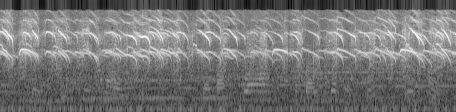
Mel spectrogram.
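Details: Juvenile munia calls meant for luring birds into nets: busy overlapping high chirps and short downslurred twitters pour out without a break, with faint lower tonal notes in the background.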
